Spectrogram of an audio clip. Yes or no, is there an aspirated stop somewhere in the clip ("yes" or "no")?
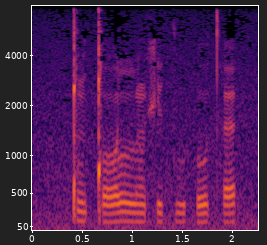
yes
